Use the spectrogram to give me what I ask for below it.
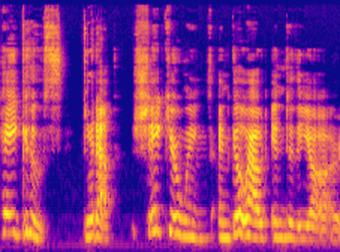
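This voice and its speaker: Someone puts on a character voice and speaks at a fairly slow pace. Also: woman, high pitch for a woman. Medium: read story.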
